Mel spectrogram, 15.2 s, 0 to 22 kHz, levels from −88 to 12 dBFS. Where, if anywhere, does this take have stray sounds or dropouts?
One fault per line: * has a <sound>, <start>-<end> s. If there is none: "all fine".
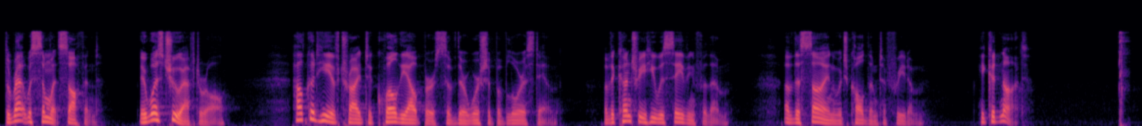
* has a squeak, 14.9-15.1 s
